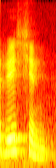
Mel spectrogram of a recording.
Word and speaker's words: ration: तो इसमें जो अंडरलाइन आपके पास किया गया है TI, वो SH की साउंड निकाल रहा है, रेशन।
